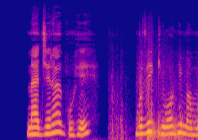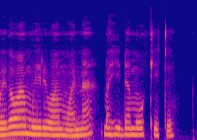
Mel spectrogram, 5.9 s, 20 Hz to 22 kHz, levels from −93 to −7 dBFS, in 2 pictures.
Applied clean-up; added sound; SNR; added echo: neural mask model RNNoise.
